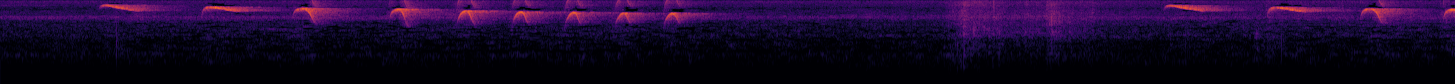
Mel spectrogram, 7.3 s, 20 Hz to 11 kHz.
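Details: Adult male Reddish Hermit, subspecies ruber, singing on a lek along Sentier de Americains, French Guiana, 1 March 2024, 15:03, filmed with a Panasonic FZ300: very high, thin squeaky notes in a fast series of about eight, a pause, then another run.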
